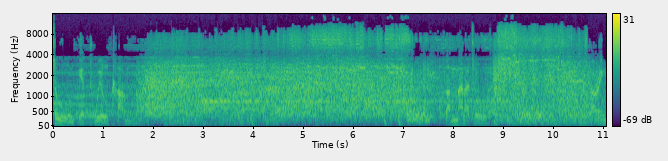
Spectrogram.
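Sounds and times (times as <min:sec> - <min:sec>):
dense rushing noise wash: 0:01.7 - 0:07.7.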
